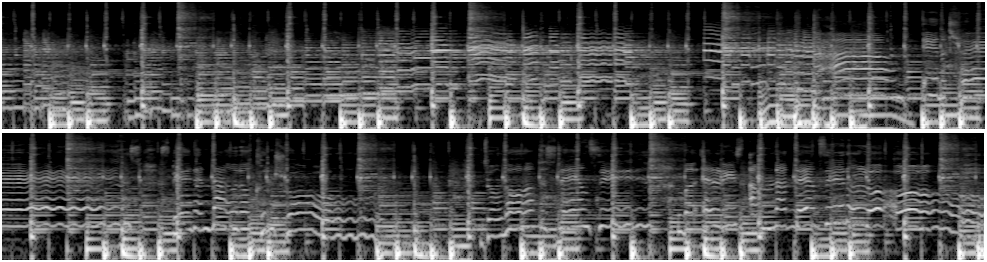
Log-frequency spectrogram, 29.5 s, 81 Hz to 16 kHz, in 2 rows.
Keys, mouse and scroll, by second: 0.8 t, 2.5 click, 3.5 click, 7.4 click, 8.3 click, 12.0 click, 14.6 click, 16.4 click, 20.0 click, 22.1 click, 27.3 click.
